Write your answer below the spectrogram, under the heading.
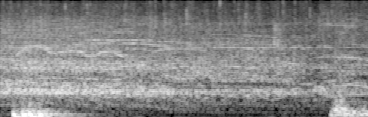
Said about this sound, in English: Now, last but not least, can we please have a really nice round of applause for the meanest, rowdiest, craziest fucking audience in the world. The sick motherfuckers at the Marquee Club in London!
